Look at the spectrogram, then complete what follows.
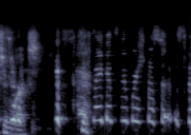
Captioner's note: chuckling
